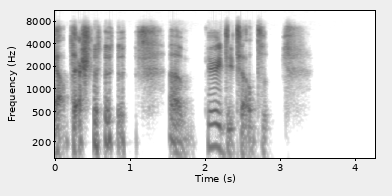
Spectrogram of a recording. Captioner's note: chuckles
